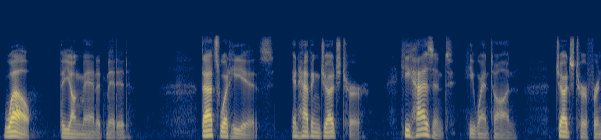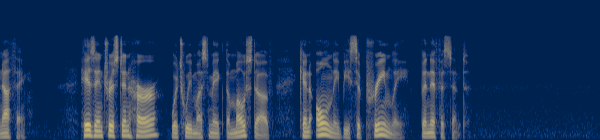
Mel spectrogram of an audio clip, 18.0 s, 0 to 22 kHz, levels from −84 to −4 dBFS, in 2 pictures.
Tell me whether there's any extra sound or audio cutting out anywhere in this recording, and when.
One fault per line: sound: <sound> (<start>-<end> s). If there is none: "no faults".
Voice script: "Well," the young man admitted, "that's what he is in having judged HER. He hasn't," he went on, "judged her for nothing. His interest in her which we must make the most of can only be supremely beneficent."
no faults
